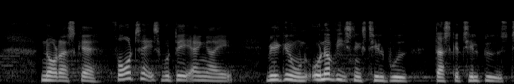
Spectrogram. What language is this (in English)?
Danish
